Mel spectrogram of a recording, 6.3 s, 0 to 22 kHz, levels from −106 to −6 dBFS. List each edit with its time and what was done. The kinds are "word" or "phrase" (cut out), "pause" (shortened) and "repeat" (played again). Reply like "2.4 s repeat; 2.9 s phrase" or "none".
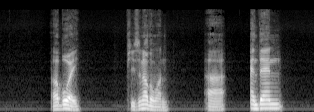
none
